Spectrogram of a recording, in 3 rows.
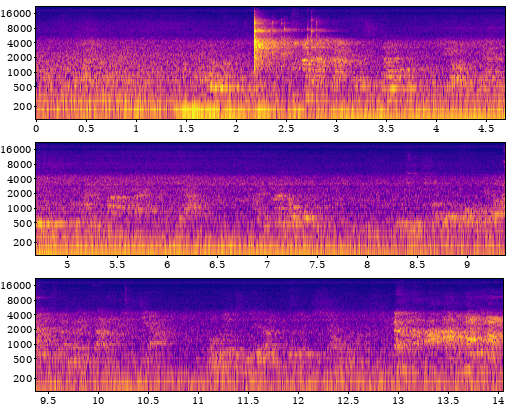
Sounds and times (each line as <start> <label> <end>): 0.0 Traffic sound 8.3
